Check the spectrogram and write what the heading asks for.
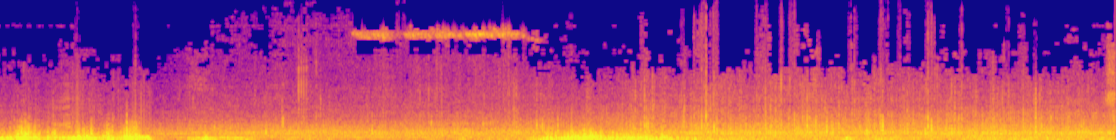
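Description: Wind buffeting the microphone of a camera carried on a moving electric bike, in strong gusts for the first second and again about four seconds in, with a quieter rushing of air and road noise between.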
